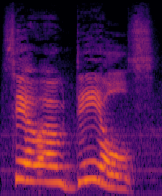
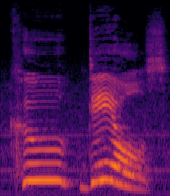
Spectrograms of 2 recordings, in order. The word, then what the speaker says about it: Coodeals: time it's cool cool Co deals cool deals I've been saying that wrong and I don't find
